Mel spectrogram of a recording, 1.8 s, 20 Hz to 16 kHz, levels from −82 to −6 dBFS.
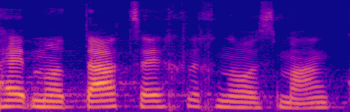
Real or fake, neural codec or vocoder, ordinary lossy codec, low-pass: real; none; Opus, 32 kbps; 14.4 kHz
